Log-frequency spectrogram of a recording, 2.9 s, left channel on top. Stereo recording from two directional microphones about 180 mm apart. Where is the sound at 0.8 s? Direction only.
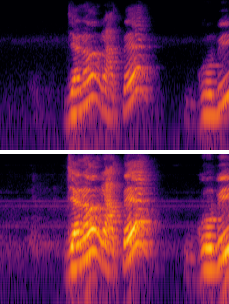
5° right (ahead or behind).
